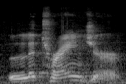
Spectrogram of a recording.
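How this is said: It is said with an American accent. "like T F tubers from the U S say it"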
